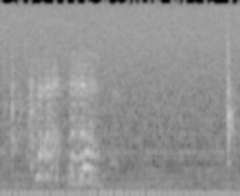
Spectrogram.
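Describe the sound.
A person imitates a sheep's bleat, giving a couple of wavering, nasal 'baa' cries in quick succession, then falls quiet against a steady background hiss with a brief tap near the end.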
